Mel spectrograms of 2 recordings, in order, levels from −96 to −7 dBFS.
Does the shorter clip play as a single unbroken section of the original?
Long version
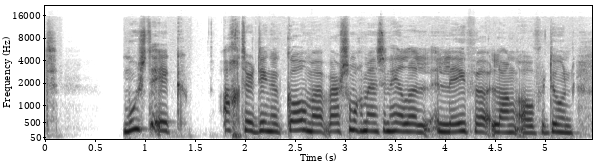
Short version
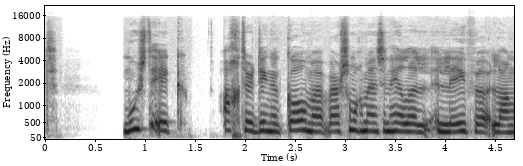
yes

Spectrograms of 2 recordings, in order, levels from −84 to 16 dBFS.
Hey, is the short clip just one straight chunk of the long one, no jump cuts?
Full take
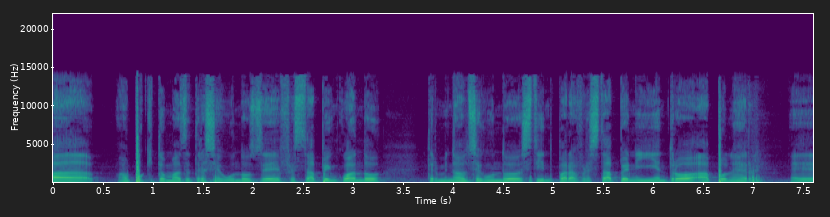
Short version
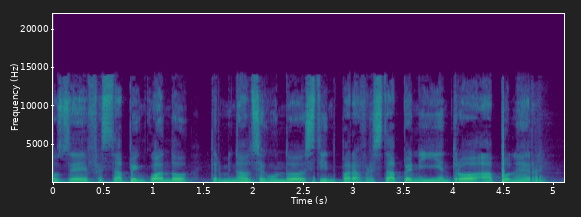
no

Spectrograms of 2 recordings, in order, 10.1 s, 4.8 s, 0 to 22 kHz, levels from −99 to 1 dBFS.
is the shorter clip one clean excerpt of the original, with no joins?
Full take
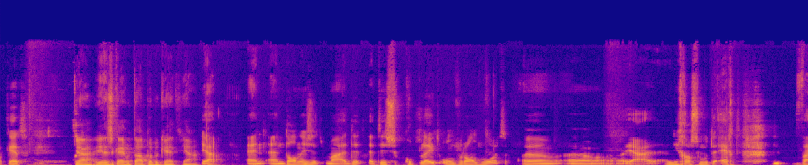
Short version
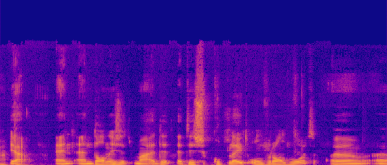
yes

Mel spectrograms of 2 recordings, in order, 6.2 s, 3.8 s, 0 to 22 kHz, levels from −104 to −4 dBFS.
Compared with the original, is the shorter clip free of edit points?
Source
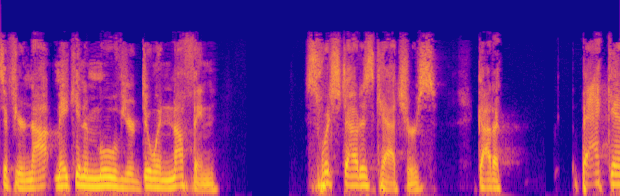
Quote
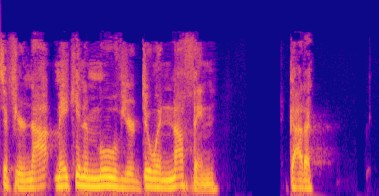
no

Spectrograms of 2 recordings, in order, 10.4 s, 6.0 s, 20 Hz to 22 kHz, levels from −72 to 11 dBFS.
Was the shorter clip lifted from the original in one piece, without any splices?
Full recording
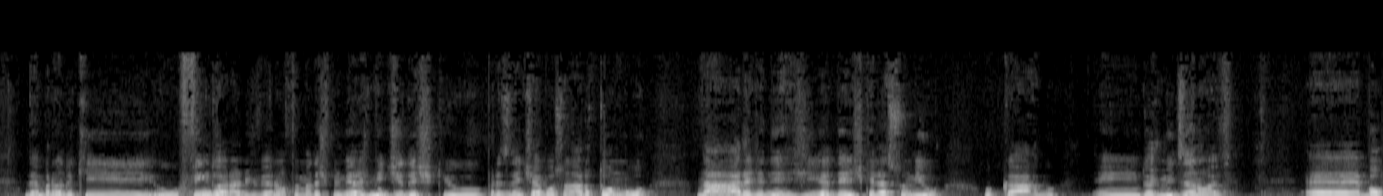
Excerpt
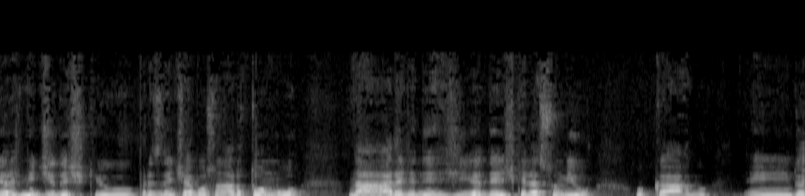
yes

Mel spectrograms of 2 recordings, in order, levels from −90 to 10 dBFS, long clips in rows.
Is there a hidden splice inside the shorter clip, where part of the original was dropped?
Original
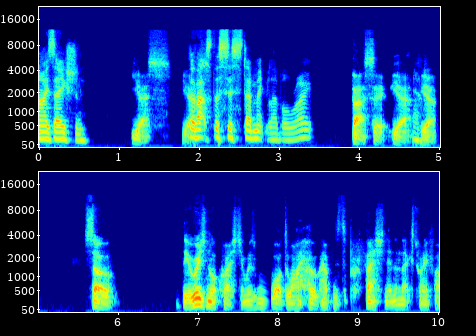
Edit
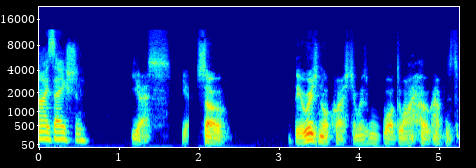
yes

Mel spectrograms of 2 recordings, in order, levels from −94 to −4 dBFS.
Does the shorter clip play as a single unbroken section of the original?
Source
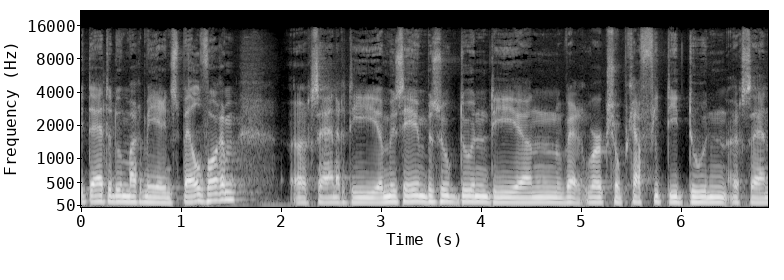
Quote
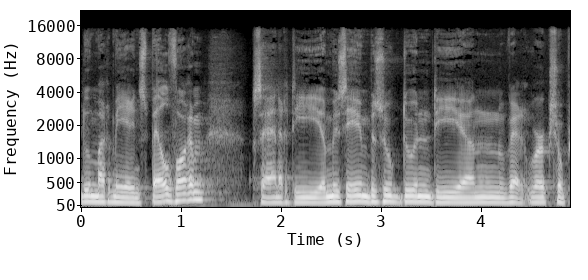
no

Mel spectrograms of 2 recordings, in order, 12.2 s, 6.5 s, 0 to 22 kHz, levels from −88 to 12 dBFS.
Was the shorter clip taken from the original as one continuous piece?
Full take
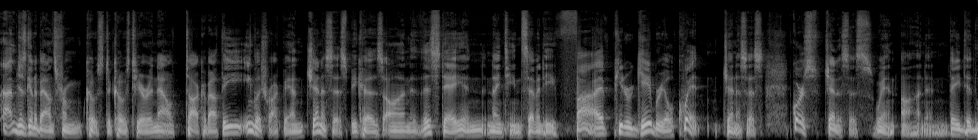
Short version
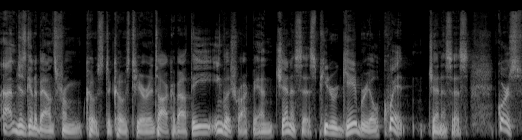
no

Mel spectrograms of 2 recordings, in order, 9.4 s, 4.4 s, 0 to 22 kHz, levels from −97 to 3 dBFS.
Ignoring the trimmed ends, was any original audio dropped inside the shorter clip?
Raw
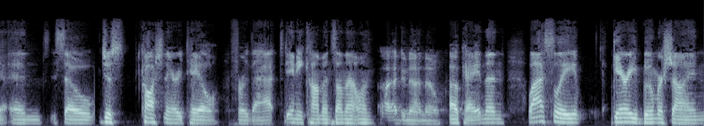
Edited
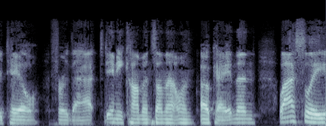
yes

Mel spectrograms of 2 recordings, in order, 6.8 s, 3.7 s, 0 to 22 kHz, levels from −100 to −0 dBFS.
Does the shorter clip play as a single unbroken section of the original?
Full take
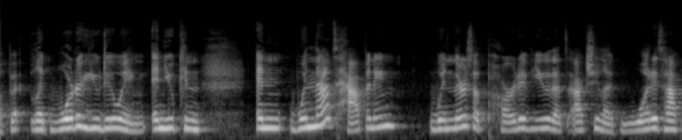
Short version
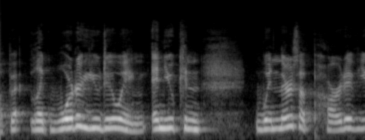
no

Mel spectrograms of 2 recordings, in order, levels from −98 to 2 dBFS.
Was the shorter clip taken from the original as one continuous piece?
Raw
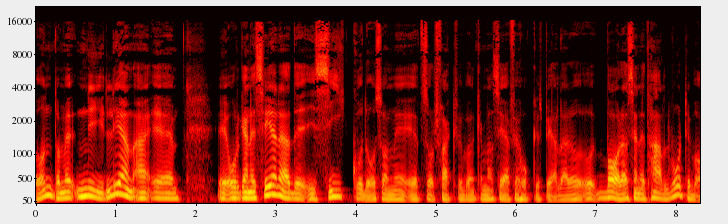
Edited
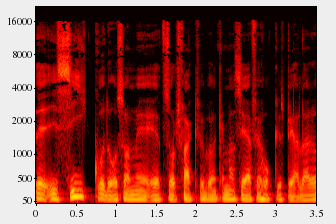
yes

